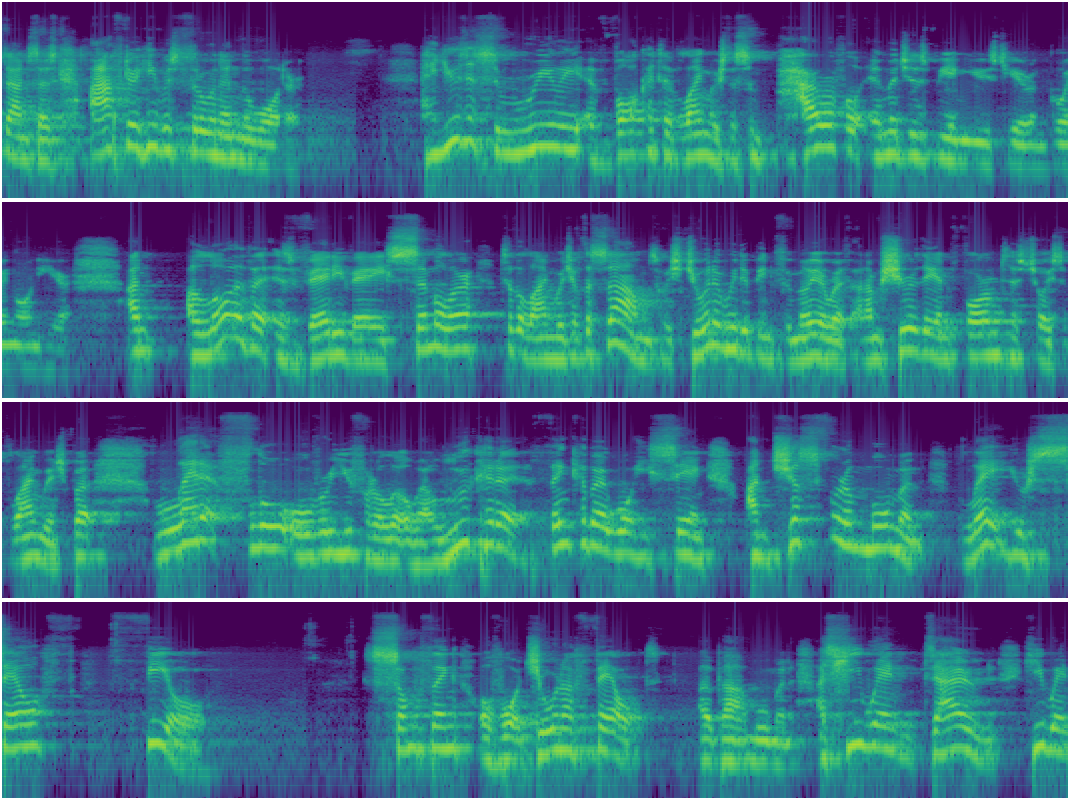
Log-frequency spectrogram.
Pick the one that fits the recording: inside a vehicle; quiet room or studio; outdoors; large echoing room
large echoing room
